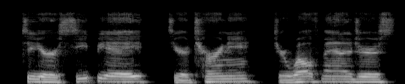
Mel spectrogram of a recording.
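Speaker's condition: No condition

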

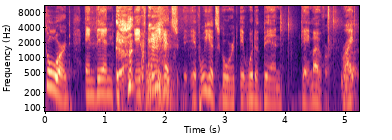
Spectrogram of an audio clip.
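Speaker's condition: No condition

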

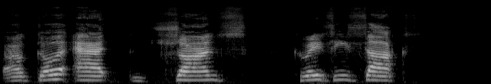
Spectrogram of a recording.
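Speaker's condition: Down syndrome; intestinal bypass surgery on day three

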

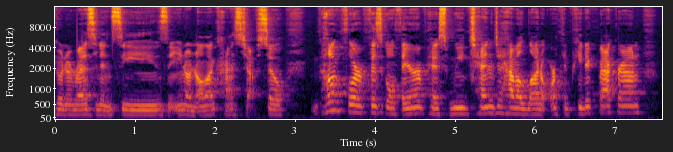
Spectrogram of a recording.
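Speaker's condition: Cleft lip and palate; speech therapy

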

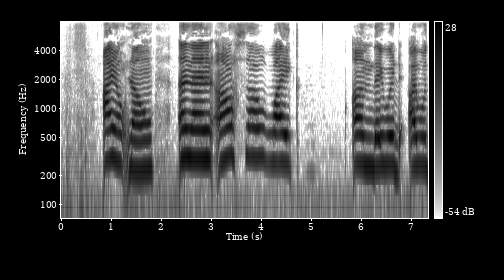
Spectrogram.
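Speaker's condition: Cerebral palsy; born addicted

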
